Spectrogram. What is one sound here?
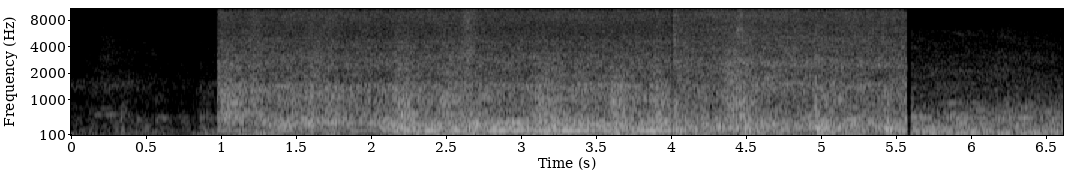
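A treadmill motor hums steadily.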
